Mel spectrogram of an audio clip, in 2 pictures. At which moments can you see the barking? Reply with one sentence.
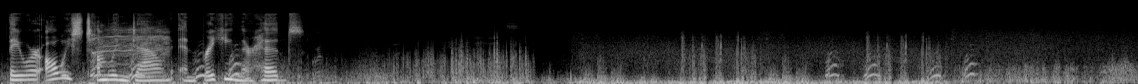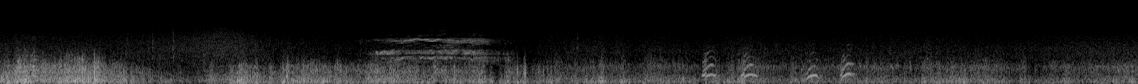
You can hear the barking from 0.9 to 2.5 s, from 8.2 to 9.8 s and from 18.4 to 20.0 s.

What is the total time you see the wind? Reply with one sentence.
You can hear the wind for 23 seconds altogether.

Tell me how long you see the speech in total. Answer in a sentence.
You can hear the speech for 3 seconds altogether.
